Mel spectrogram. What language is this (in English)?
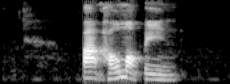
Cantonese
